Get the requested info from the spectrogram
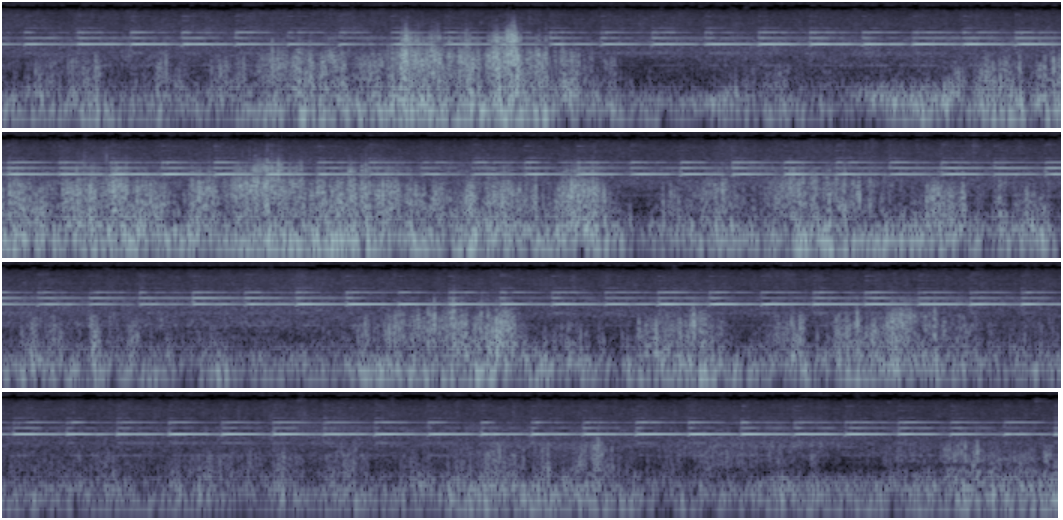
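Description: Freight train of tank cars rolling past: a steady rumble of steel wheels on rail with irregular clanks and knocks, and a steady high ringing tone throughout.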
